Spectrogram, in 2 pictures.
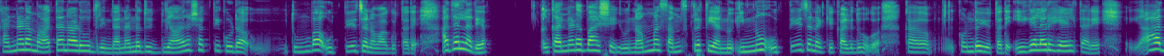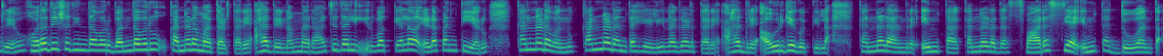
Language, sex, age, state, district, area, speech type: Kannada, female, 18-30, Karnataka, Udupi, rural, spontaneous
